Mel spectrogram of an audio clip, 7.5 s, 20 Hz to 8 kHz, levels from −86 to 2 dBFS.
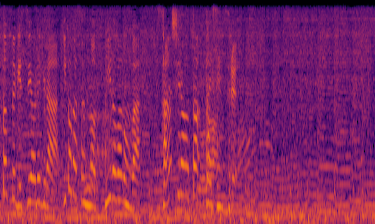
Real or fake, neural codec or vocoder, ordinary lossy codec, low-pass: real; none; none; 7.2 kHz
